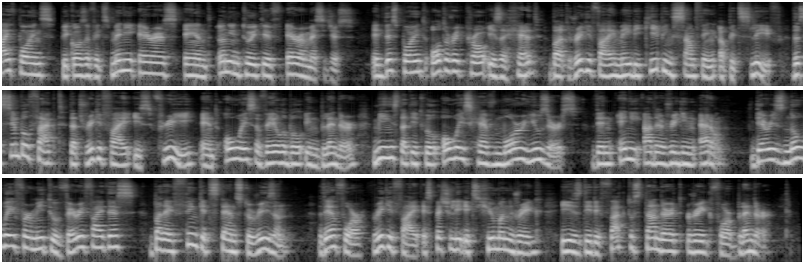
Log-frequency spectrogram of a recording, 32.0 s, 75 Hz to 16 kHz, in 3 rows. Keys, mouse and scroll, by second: 2.7-4.6 right drag, 12.0 click, 13.0 g, 16.6 middle click, 18.4 middle click, 19.3 Tab, 20.2 shift+click, 21.4 Tab, 26.2 click, 30.3 middle click.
